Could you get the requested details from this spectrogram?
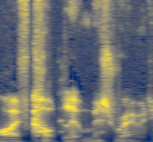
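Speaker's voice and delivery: put-on British accent. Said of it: "The British".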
